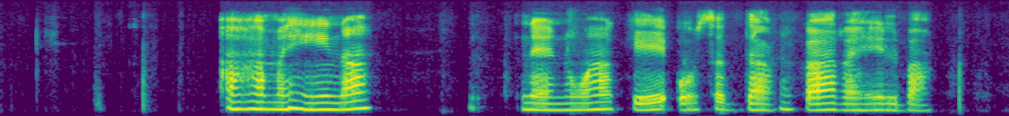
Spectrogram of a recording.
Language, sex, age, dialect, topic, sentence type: Bhojpuri, female, 36-40, Northern, agriculture, question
